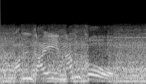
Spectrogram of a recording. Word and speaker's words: Bandai Namco: Ich jetzt überhaupt verstehen kann, wir gehen jetzt nach Bandai Namco. So, ich habe es endlich mal richtig ausgesprochen.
